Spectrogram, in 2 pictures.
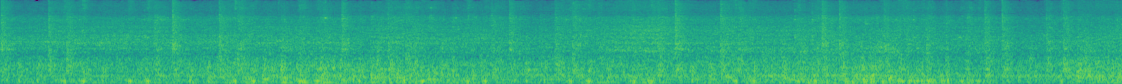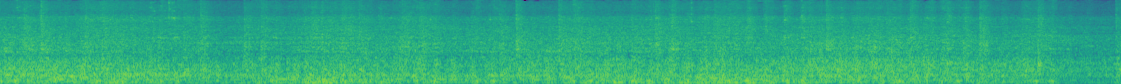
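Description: Two trains passing each other: the coaches of an Indian Railways passenger train rush by close alongside on the next track with a loud rushing din and clickety-clack of wheels, under the running noise of the train being ridden. The din drops near the end as the passing train's last car goes by.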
